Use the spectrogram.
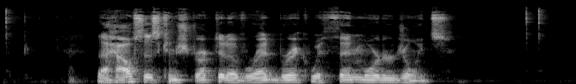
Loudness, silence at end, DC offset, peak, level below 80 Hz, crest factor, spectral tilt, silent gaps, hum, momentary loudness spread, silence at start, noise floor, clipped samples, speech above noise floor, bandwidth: -17 LUFS; 0.35 s; under 0.1%; 0 dBFS; -56 dBFS; 18 dB; -3.5 dB/octave; none; none; 19 LU; 0.05 s; -69 dBFS; under 0.1%; 52 dB; 15.5 kHz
